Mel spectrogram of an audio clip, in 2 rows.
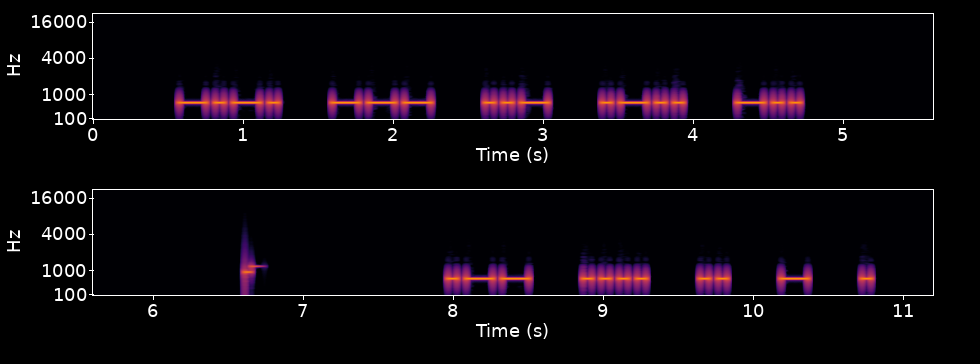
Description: Morse code, heard as a keyed tone, about 20 wpm, spaced as for 14 wpm, 700 Hz. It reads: COULD WHITE
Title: 2x Character Spacing - Top 300 Words - 20wpm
